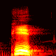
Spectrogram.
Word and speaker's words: 빛: 다 하고 있어요 디귿으로 지과 치도 마찬가지예요 낫 빛 모두 디귿으로 발음합니다 나즈 비츠로 발음하는 사람은 없어요 이처럼 받침 디귿으로 바뀌는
